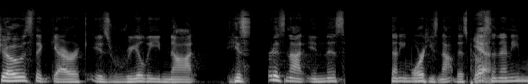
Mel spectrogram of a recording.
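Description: At 2.45 s the speech turns smeared and noisy for about a quarter of a second, to 2.72 s. This is AAC frame loss with concealment. Around 240 ms of coded audio never reached the decoder, which fits a run of about two dozen short low-delay frames. The decoder rebuilt the gap from the last good spectrum, reshuffling its phases. The result is a hazy, phasey patch where clear speech should be.

At 3.45 s the sound simply stops. Silence holds until 3.92 s, close to half a second. This is a playback stall. The player most likely ran short of data and had nothing to send to the output. No fade or blur marks the gap. The speech cuts out in mid-flow and then resumes, which is what a starved output buffer sounds like.

From 3.92 s to 4.86 s the speech runs hurried, at about 1.5 times normal speed. This is time-compressed catch-up. Having fallen behind during the stall, the player trims its backlog by dropping small slices and cross-fading the joins. 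Pitch stays put, so the speech sounds rushed rather than squeaky. It rides over the light graininess the low-delay AAC coding likely leaves throughout.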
